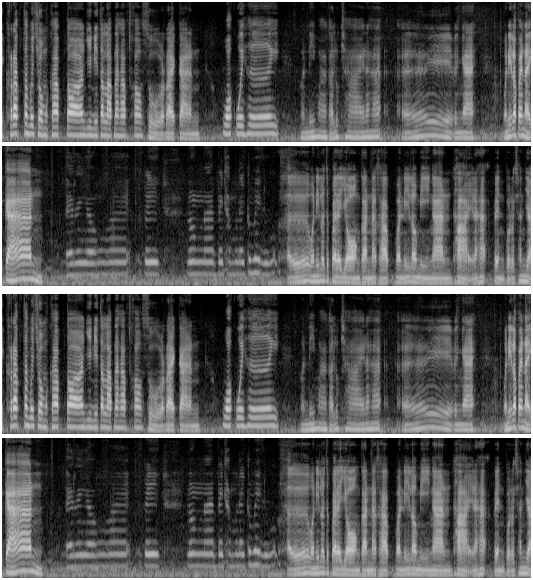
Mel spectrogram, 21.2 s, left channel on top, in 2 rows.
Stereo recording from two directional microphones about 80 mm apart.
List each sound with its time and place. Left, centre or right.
0.0 s speech: centre
11.9 s music: centre
12.8 s a sound: left
14.3 s a sound: left
15.3 s speech: left
16.2 s speech: centre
